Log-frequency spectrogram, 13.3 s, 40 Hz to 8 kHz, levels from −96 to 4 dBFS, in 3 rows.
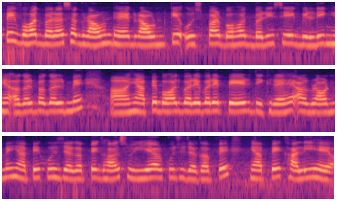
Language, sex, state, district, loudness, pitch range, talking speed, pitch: Hindi, female, Bihar, Jamui, -18 LUFS, 220-245 Hz, 215 wpm, 235 Hz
